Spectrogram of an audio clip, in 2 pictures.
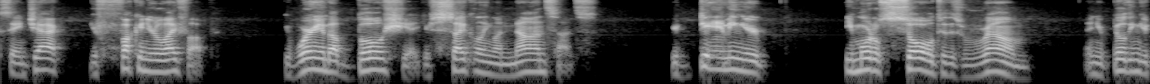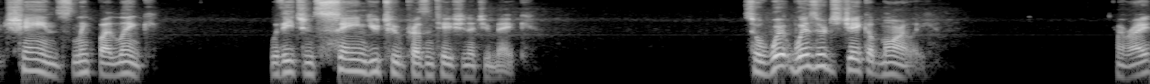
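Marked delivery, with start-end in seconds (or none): none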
